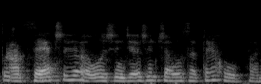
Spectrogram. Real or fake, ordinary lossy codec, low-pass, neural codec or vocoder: fake; none; none; codec, 16 kHz, 8 kbps, FreqCodec, smaller model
